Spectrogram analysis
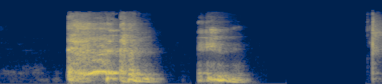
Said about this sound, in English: I still have a little bit of a cough, sorry.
